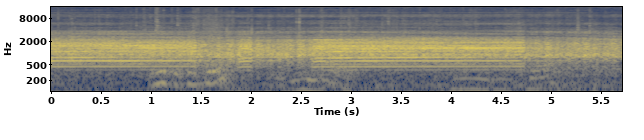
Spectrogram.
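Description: A model steam locomotive blows its whistle.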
